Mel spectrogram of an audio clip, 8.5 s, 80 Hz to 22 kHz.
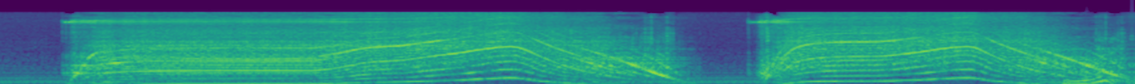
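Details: Skyartec F-16 RC jet electric ducted fan after crash, duct and motor mounts rebuilt from a spray paint can cap and hot glue, battery connected: fan whine climbs smoothly, holds and winds down twice, clean with no rubbing; works fine.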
